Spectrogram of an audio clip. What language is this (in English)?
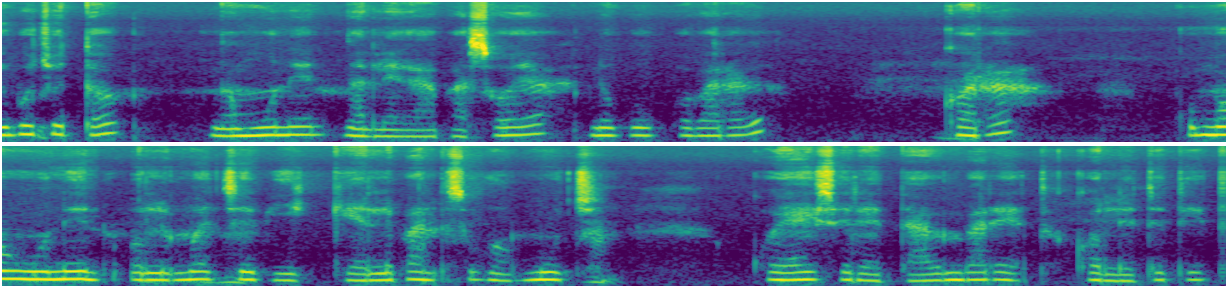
Kalenjin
